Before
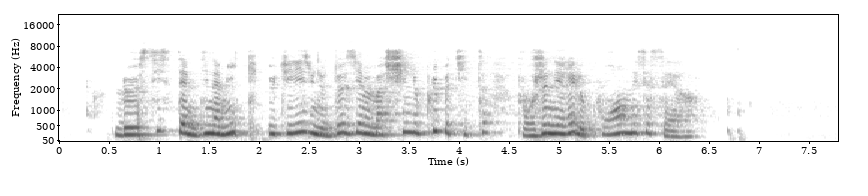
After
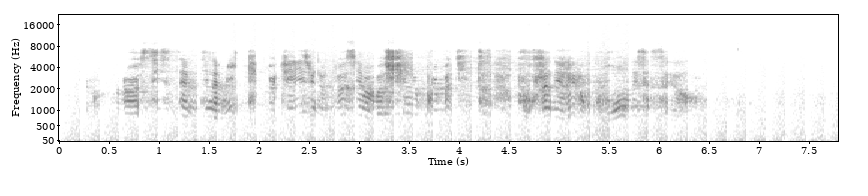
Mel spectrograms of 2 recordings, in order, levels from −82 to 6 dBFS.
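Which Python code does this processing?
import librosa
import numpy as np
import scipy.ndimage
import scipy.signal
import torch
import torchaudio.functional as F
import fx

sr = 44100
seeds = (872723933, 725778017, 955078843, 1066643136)

y = scipy.signal.sosfilt(scipy.signal.butter(8, 1200.0, 'highpass', fs=sr, output='sos'), x)
y = fx.quant_dither(y, sr, seeds[0], bits=12, dither='triangular', at=(1.68, 2.93), fade=0.02)
y = fx.high_shelf(y, sr, hz=2000.0, db=10.0, at=(4.11, 4.75))
y = fx.dmg_noise_colour(y, sr, seeds[1], colour='pink', level_db=-71.0)
y = fx.tremolo_shape(y, sr, shape='saw_up', hz=5.1, depth_pct=85)
y = fx.band_squash(y, sr, depth_pct=70, at=(5.28, 6.03))
y = y * 10.0 ** (10.5 / 20.0)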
